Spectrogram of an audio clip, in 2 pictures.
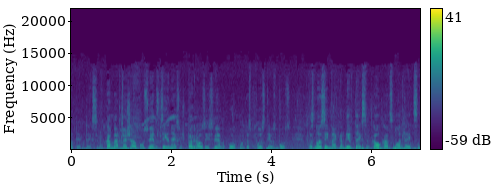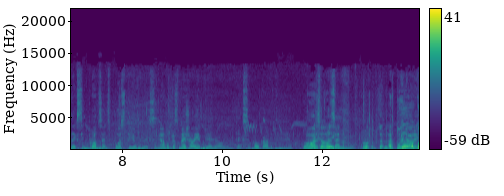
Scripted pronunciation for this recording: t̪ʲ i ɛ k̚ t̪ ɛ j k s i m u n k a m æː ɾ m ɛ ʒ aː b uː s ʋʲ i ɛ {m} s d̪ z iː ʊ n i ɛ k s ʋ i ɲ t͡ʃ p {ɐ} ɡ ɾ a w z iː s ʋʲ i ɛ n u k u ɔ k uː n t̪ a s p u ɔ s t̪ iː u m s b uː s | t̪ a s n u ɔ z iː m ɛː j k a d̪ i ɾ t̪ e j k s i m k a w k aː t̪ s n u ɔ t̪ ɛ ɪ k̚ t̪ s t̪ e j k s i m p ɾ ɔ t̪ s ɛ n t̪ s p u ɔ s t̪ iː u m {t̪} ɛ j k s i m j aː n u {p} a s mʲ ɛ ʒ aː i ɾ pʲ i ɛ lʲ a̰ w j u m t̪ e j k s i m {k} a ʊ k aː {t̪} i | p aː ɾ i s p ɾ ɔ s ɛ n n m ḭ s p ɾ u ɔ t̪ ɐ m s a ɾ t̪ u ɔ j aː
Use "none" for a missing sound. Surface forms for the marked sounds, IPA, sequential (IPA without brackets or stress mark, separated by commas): n, a, t̪, k, k, d̪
